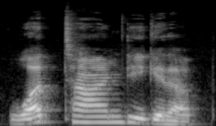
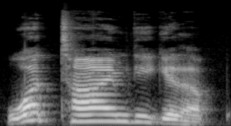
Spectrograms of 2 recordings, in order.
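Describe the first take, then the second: Both takes have the same delivery.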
